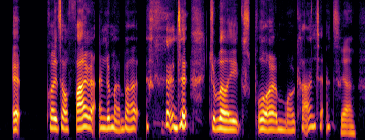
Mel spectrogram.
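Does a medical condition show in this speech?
Yes: cerebral palsy.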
